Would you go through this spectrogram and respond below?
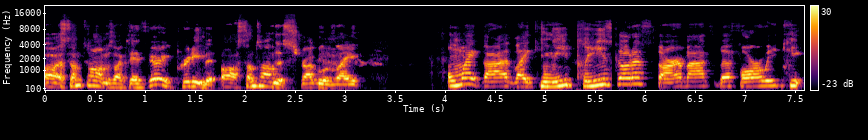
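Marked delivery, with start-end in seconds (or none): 4.0-7.6 put-on annoying, basic American girl voice and accent. Mocking how American girls talk, in an American girl impression. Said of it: "I can do, like, the American girls".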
